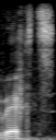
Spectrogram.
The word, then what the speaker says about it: rechts: Oh man, you don't understand how long it took me to say rechts. I can't even say it properly. Rechts, rechts. Oh man, it's the hardest sound ever to say. G and a H and a S together.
